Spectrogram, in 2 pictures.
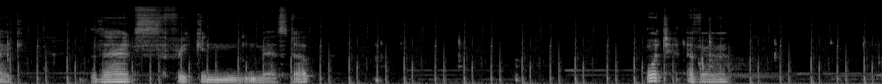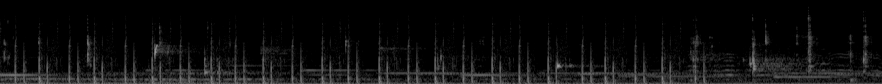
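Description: Footsteps tread steadily.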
